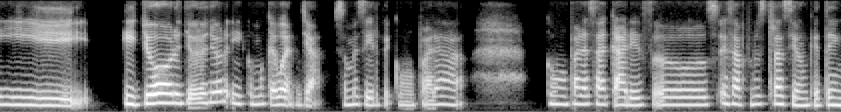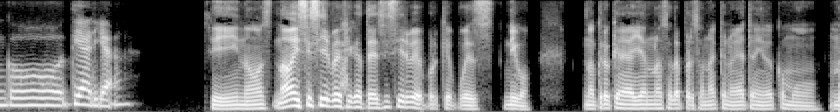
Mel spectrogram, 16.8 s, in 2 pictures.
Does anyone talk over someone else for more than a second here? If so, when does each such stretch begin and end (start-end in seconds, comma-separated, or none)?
none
